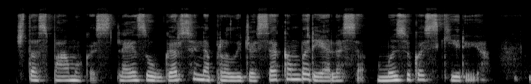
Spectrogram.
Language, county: Lithuanian, Kaunas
